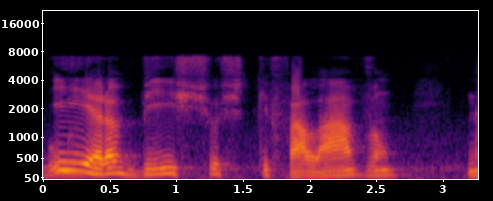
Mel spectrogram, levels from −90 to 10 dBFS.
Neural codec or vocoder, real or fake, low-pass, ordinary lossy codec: none; real; 7.2 kHz; none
